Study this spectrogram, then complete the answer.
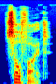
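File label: "sulphite", Australian English; pronunciations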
